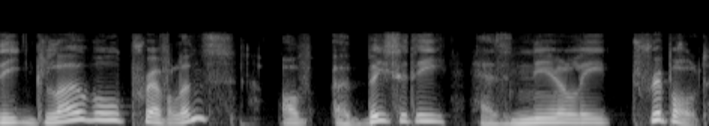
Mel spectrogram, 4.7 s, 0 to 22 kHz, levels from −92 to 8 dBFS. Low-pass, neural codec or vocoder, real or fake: 7.2 kHz; none; real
